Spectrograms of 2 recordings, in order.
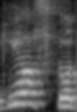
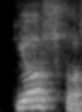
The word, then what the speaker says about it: kiosco: En kiosco tienes una Q y una C, pero ambos tienen el mismo sonido. La transcripción sería así, ¿no? Kiosco, siempre hay que colocarle fuerza de voz.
